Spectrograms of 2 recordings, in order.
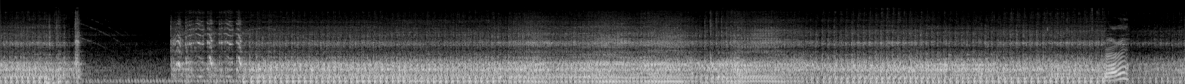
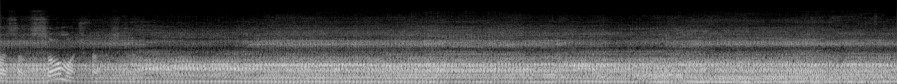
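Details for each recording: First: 2016 Yamaha YFZ450R SE single-cylinder quad: it takes many cranks before catching, then stutters and flares at low RPM or low throttle; a lean factory bog, fixed by adjusting the throttle position sensor so the ECU adds fuel. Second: 2016 Yamaha YFZ450R SE riding after the throttle position sensor was adjusted to 0.81 to cure a factory low-rpm/low-throttle bog: engine pulls cleanly with a steady note and no stumble or bog.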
